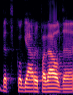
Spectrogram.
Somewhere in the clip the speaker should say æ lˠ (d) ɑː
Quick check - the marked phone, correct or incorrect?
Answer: correct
